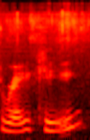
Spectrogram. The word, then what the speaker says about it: Reiki: own energy as you could hear Reiki is pronounced Reiki and it sometimes translated as the universal life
